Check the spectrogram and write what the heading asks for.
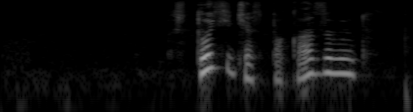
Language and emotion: Russian, neutral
